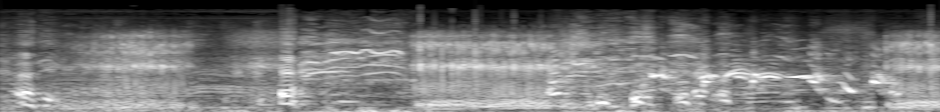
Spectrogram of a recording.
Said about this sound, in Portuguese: Um ronco que é- treme até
